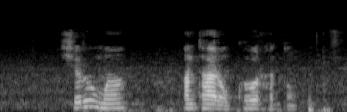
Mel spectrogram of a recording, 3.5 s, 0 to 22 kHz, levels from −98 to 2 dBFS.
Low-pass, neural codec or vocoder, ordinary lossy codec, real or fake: 7.2 kHz; none; MP3, 64 kbps; real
